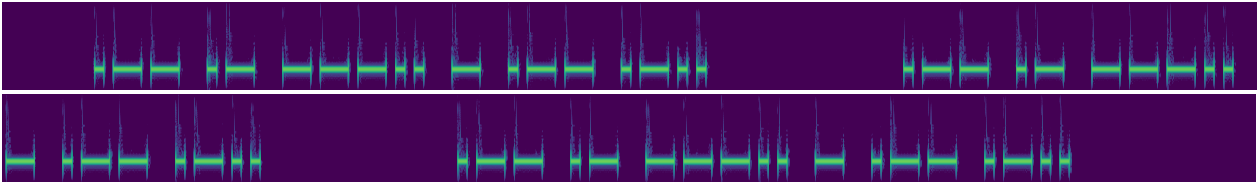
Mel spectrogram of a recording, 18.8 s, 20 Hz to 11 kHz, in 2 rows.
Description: Morse code, heard as a keyed tone, about 17 wpm, 700 Hz. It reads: WA8TWL WA8TWL WA8TWL
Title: USA Call Signs - 6 Characters - Repeated 3x - 17wpm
